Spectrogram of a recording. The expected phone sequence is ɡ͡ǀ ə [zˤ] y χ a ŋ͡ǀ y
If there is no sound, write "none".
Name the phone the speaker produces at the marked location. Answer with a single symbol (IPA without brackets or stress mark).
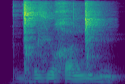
z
